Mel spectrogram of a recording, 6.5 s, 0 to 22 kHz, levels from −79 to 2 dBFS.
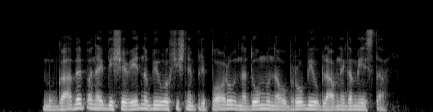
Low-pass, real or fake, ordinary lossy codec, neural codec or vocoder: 7.2 kHz; fake; none; codec, 16 kHz, 4.8 kbps, FACodec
